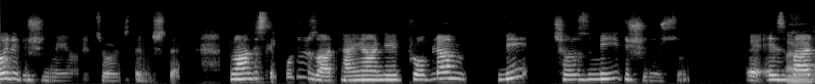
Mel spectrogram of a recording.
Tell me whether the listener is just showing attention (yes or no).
yes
